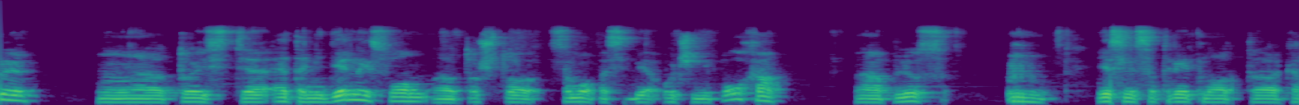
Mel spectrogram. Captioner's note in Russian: откашливается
